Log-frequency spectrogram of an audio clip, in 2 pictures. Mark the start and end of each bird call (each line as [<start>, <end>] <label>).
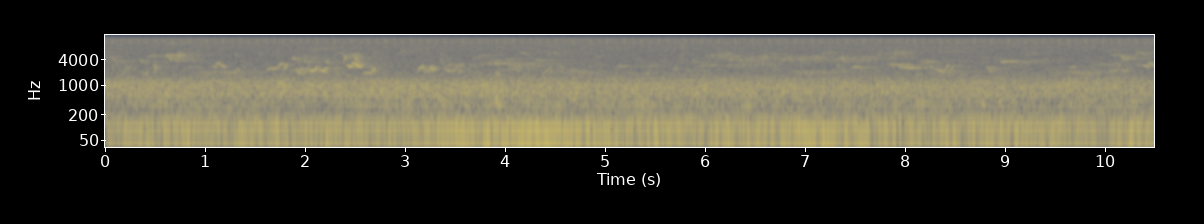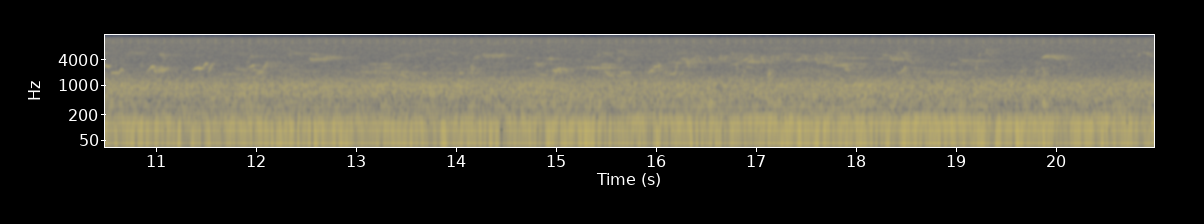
[0.90, 12.50] American Robin (Turdus migratorius)
[3.70, 4.30] Wood Thrush (Hylocichla mustelina)
[6.10, 7.40] Common Yellowthroat (Geothlypis trichas)
[7.80, 8.60] Wood Thrush (Hylocichla mustelina)
[14.60, 16.50] American Robin (Turdus migratorius)
[16.70, 18.00] Common Yellowthroat (Geothlypis trichas)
